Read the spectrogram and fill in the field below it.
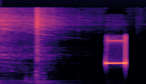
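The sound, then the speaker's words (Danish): A single loud, steady electronic voicemail beep lasting about a quarter second, signalling the start of recording a message, following a brief trailing noise and a moment of silence. “Ja, ah, så stiller jeg lægger en besked. efter tonen.”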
